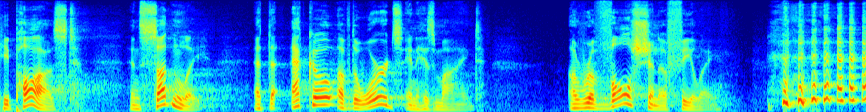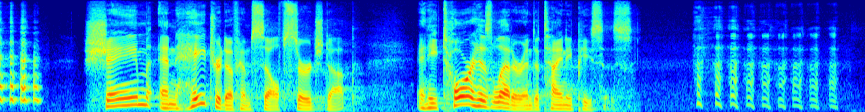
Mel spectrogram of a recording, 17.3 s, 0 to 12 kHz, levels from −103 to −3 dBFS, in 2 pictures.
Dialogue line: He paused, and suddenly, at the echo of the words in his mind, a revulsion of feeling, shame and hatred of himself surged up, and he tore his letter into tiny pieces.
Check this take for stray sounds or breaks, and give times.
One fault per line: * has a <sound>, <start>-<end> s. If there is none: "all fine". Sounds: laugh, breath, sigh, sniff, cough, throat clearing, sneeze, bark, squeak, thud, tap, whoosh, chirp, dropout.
* has a laugh, 7.7-9.1 s
* has a laugh, 15.6-17.1 s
